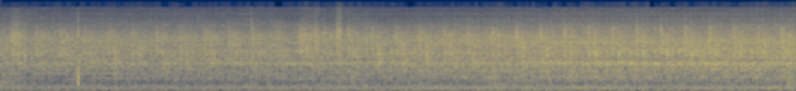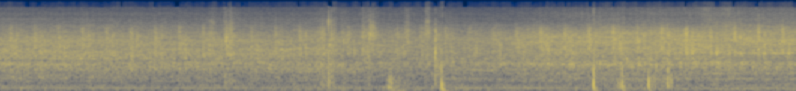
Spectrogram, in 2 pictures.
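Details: Honda Fit gasoline engine at cold idle: a fast, clattery tick running steadily over the idle, like a diesel Kombi or an old sewing machine, easing slightly once warm; engine ticking at cold idle, cause still to be traced.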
